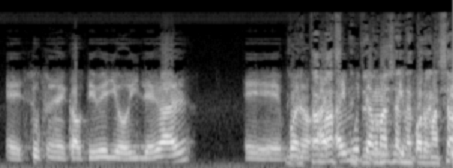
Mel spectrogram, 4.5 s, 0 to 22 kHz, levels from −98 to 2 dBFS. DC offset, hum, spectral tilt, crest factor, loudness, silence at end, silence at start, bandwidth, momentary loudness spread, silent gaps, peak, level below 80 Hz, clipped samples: under 0.1%; none; -5 dB/octave; 16 dB; -15 LUFS; 0 s; 0.05 s; 16 kHz; 11 LU; none; 0 dBFS; -54 dBFS; under 0.1%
